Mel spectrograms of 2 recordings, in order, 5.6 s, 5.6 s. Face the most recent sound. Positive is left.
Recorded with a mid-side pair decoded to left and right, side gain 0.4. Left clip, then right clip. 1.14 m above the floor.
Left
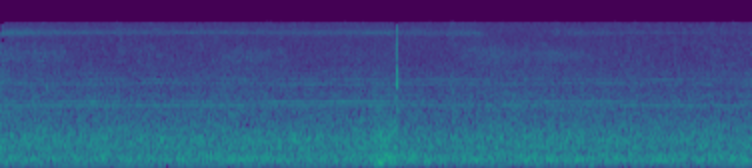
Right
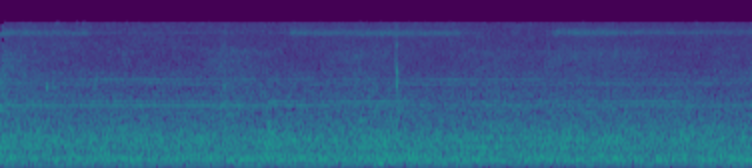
No sound to turn to.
